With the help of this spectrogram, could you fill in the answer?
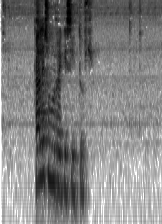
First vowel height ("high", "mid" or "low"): low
